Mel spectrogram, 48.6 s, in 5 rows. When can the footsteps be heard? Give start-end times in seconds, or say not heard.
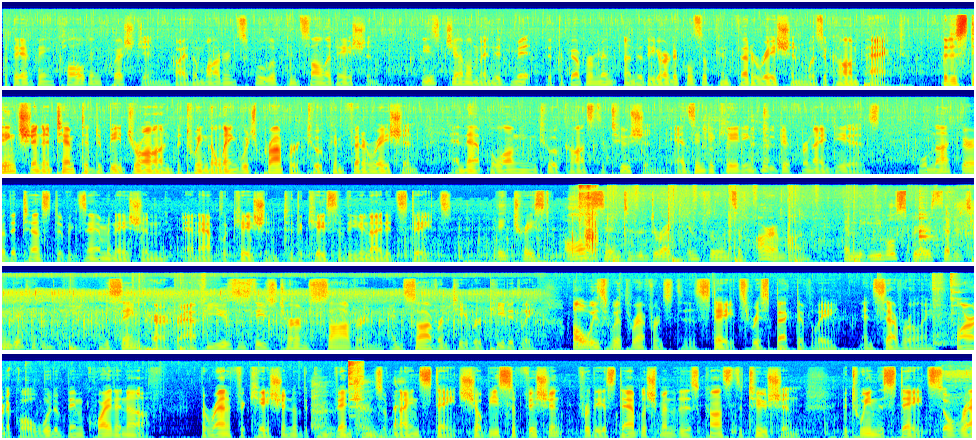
25.1-31.2.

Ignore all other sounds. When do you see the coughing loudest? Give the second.
17 s.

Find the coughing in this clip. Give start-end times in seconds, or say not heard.
16.7-17.4, 42.0-43.0.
